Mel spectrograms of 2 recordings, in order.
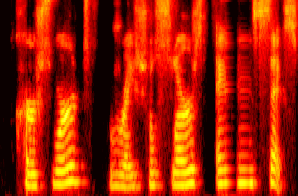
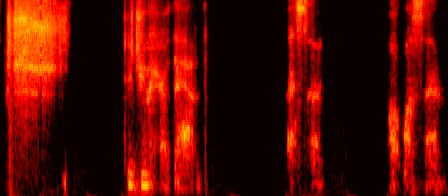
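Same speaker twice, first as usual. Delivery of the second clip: soft, secretive whisper; shush, then whisper as if listening for a sound; hushed whisper; 14 semitones higher, 8 dB quieter than usual. Shown as a demonstration. Caregiver trick to settle someone yelling, whispered. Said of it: "We can also use".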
